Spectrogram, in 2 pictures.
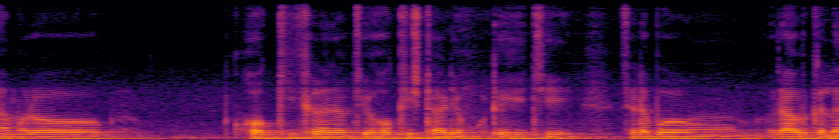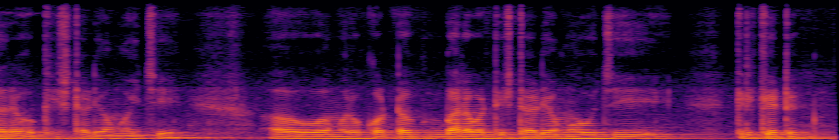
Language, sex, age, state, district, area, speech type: Odia, male, 30-45, Odisha, Puri, urban, spontaneous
